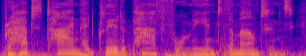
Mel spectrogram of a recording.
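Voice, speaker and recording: An actor playing a proud, sardonic undead wraith in a video game, speaking in a formal, theatrical and biting manner. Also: male voice, medium pitch, very animated, normal speed, lightly acted. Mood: brooding, solemn. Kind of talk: dramatic video game voice acting and narration. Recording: echoey, with music behind.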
